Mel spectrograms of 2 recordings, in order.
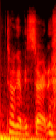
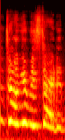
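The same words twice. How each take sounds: First: Sighing, half laughing. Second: Higher, louder, laughing exasperation; fed-up loud repeat; exasperated outburst. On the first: Sighing start of rant. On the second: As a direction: burst out after the laugh. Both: Real, not acted.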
